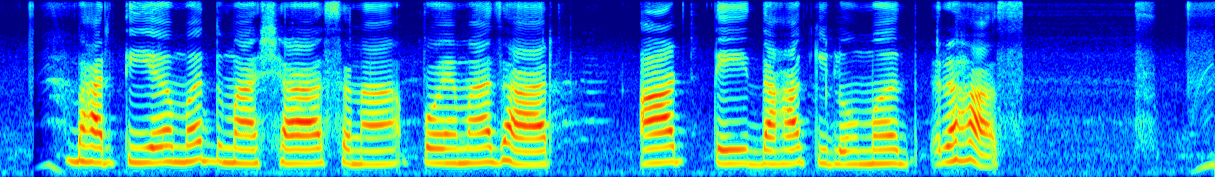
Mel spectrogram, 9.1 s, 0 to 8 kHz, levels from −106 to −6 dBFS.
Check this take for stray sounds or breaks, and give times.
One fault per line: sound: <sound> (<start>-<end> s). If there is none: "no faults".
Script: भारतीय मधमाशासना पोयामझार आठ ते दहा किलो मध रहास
no faults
